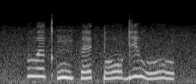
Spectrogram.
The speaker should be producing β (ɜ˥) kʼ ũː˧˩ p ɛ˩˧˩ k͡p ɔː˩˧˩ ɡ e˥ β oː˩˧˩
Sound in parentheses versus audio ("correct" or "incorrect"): correct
